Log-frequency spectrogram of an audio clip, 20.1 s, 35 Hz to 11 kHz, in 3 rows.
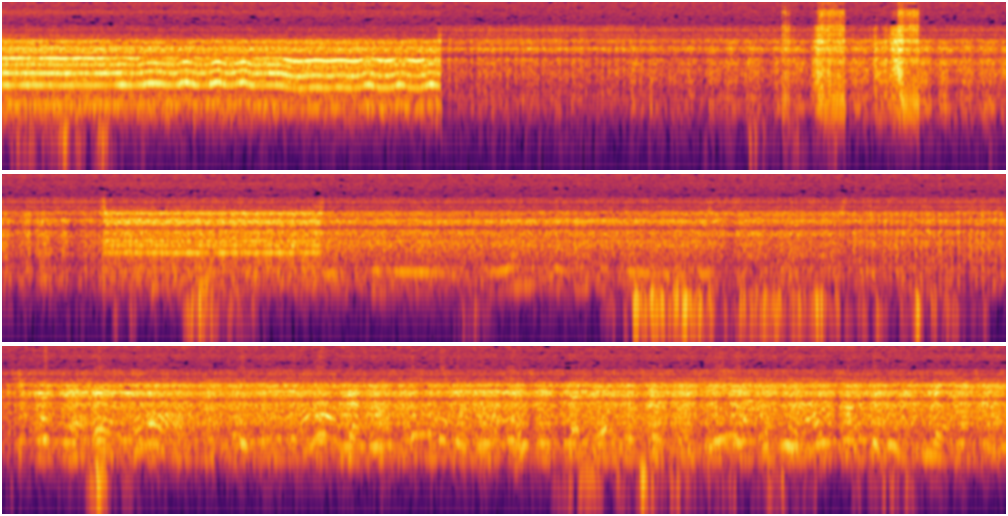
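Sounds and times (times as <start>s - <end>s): radio static and hiss: 0.0s - 20.0s
distant radio speech: 5.0s - 6.2s, 7.4s - 20.0s.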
